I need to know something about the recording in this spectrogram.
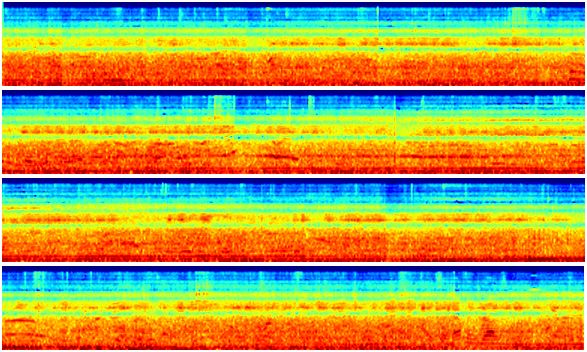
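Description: Steady motor drone of fairground ride machinery, a constant low hum, with people's voices faint in the background.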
